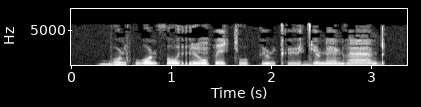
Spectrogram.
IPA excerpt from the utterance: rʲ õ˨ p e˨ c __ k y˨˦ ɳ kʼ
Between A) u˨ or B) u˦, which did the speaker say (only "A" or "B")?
B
